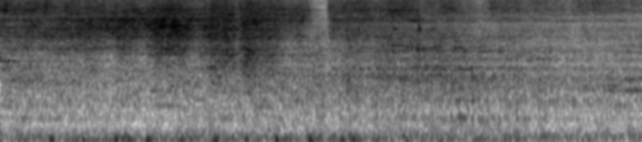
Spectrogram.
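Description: Double-stack intermodal well cars rolling past close by: a steady low rumble of steel wheels on rail, with irregular knocks and a high hiss that are loudest in the first half.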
